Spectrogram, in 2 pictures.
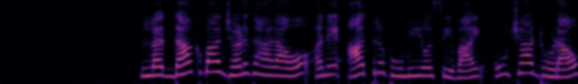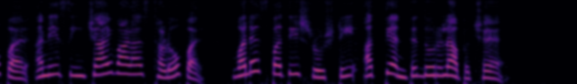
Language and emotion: Gujarati, neutral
